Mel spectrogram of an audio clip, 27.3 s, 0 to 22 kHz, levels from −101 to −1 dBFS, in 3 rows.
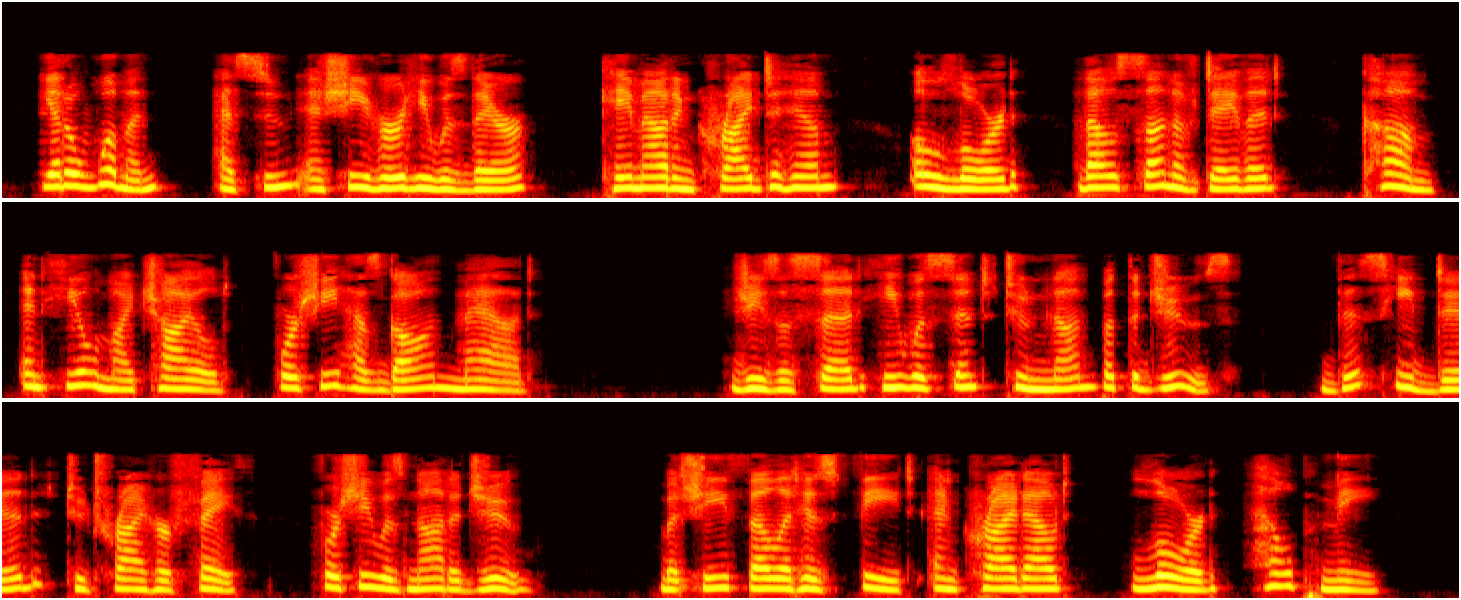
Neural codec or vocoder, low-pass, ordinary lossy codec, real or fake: none; 7.2 kHz; AAC, 32 kbps; real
